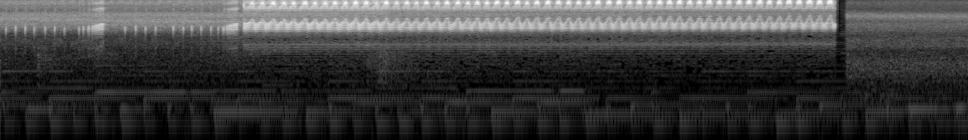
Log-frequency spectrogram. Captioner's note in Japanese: アブラゼミの鳴き声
